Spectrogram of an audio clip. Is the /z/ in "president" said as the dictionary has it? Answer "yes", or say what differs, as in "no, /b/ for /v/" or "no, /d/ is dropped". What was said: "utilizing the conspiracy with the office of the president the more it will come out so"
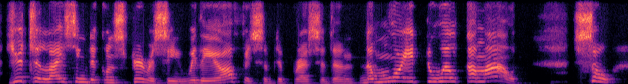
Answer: no, /s/ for /z/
